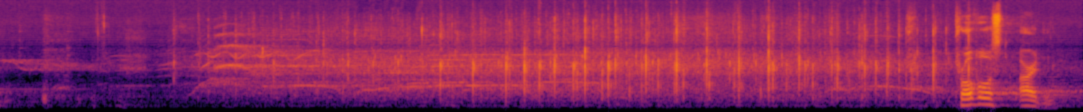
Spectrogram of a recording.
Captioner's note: cheering and applause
